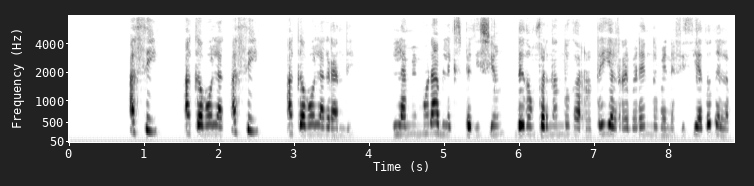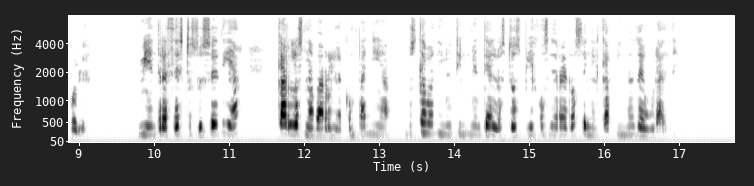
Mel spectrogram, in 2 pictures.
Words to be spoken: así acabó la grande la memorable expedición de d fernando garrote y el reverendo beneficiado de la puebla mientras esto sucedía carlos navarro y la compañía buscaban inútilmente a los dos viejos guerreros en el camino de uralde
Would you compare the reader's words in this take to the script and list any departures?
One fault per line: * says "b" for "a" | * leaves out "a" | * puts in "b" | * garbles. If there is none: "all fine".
* puts in "así acabó la"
